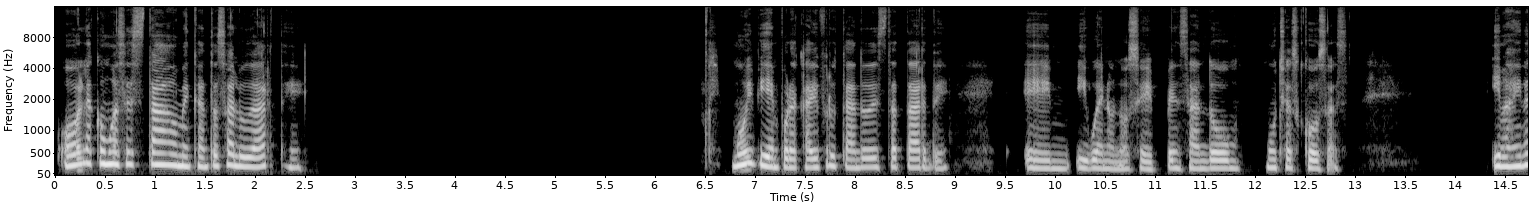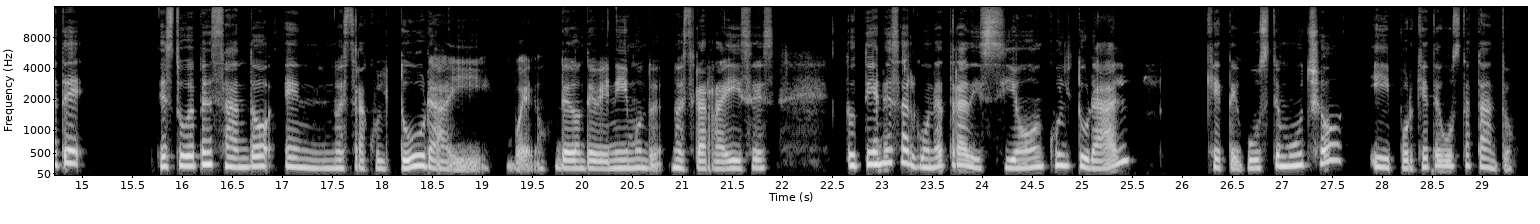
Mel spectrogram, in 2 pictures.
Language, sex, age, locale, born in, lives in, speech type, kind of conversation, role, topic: Spanish, female, 50-54, es-CO, Colombia, United States, conversation, unstructured, none, ¿Cuál es tu tradición cultural favorita y por qué?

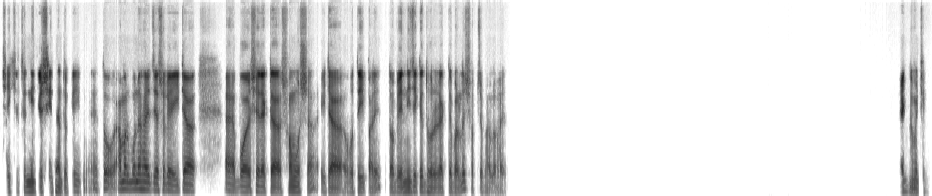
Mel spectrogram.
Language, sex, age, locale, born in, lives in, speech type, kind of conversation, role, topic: Bengali, male, 30-34, bn-BD, Bangladesh, Bangladesh, conversation, podcast, guest, কোন ছোট অভ্যাস আপনার মনোভাবকে সবচেয়ে বেশি বদলে দিয়েছে?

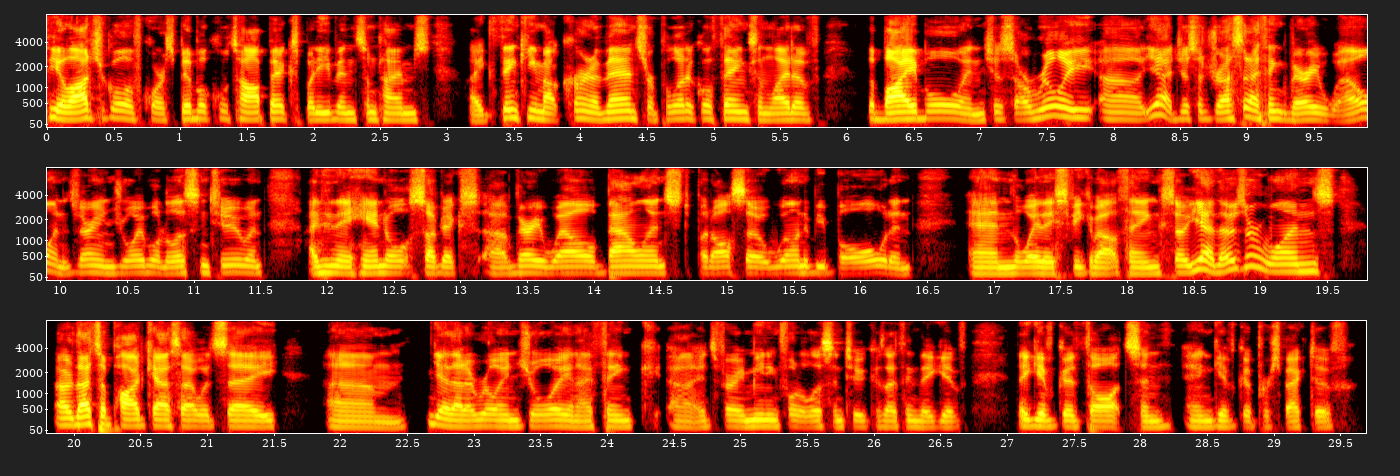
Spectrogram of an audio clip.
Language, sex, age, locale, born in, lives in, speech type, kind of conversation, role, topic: English, male, 30-34, en-US, United States, United States, conversation, unstructured, none, Which hidden-gem podcasts or YouTube channels do you binge, and what keeps you hooked?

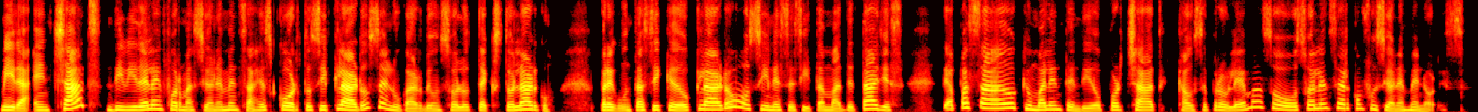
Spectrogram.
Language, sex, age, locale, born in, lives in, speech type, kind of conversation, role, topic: Spanish, female, 50-54, es-CO, Colombia, United States, read, expert-assistant, expert, ¿Qué puedo hacer para evitar malentendidos cuando hablo con otras personas?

